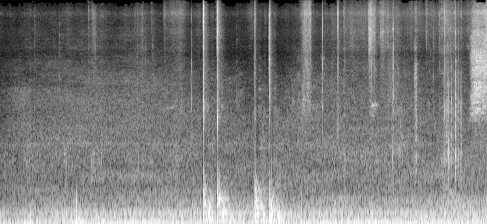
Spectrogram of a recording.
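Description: Semi truck's diesel engine running steadily with a low hum, with two short louder sounds about three and four seconds in.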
